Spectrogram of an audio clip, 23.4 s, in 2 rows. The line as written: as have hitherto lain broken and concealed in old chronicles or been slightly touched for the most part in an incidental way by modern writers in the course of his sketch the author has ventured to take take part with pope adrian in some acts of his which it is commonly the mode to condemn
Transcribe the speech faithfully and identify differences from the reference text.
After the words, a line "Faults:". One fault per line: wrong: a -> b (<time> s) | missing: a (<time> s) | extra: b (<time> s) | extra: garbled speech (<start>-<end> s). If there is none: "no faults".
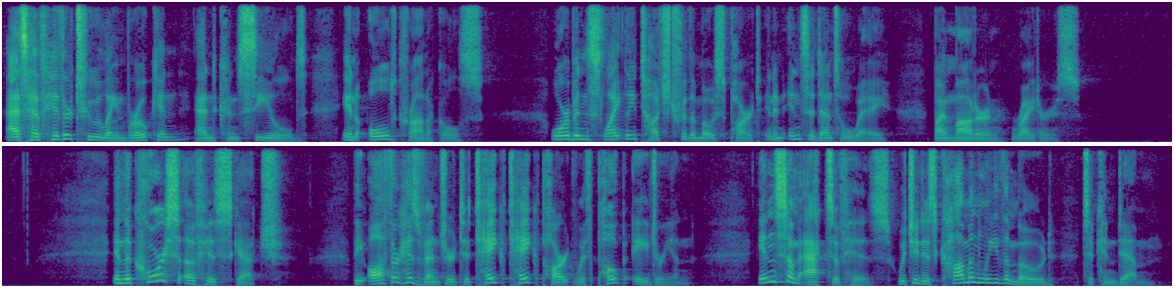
as have hitherto lain broken and concealed in old chronicles or been slightly touched for the most part in an incidental way by modern writers in the course of his sketch the author has ventured to take take part with pope adrian in some acts of his which it is commonly the mode to condemn
Faults:
no faults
